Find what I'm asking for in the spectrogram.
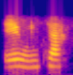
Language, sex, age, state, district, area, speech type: Nepali, female, 18-30, West Bengal, Alipurduar, urban, conversation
